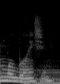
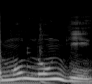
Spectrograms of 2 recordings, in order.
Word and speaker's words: mulung: que é que significa munge mulung significa orientadora Olha já me pronunciei mal é mulung mulung exatamente orientadora e vendo quimbundo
